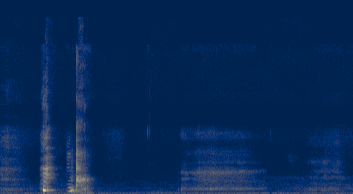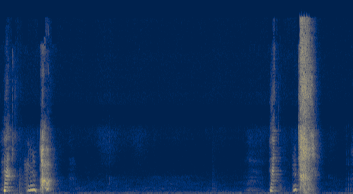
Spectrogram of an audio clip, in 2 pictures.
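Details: A person in bed, trying to sleep early, has a sneezing fit that started after turning onto the other side: three separate sneezes in quick succession, each with a short in-breath, in a quiet room.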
